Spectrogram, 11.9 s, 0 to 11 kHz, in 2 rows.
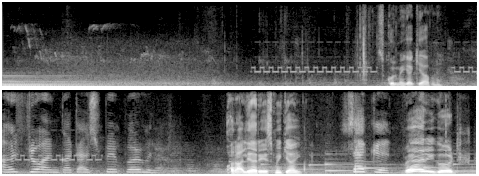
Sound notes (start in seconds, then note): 3.0 Phone ringing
